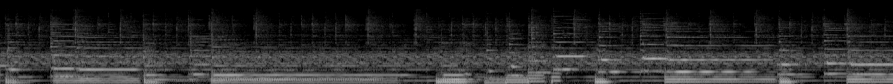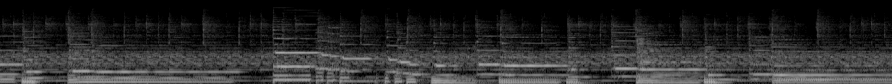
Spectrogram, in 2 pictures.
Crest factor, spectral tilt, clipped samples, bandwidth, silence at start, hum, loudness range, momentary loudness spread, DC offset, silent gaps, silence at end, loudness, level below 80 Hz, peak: 16 dB; -5.5 dB/octave; under 0.1%; 16 kHz; 0 s; none; 3 LU; 8 LU; under 0.1%; none; 0 s; -30 LUFS; -48 dBFS; -14 dBFS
